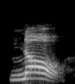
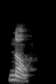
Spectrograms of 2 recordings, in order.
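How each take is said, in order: First: It sounds strong and forceful. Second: It sounds plain and matter-of-fact.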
